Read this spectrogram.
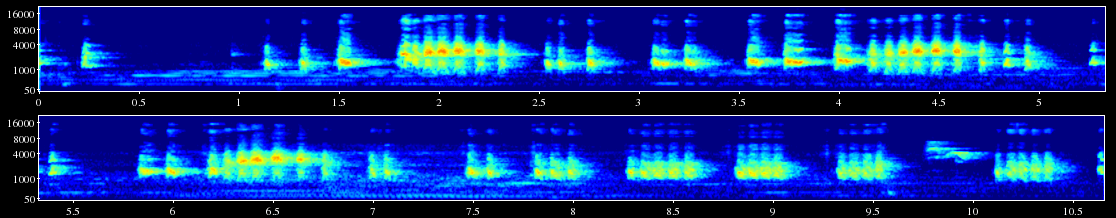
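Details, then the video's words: Male sooty-headed bulbul singing loudly at dawn, with grating chattering bursts interleaved with quicker clipped notes throughout. "Terapi Burung Trucuk Gacor"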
